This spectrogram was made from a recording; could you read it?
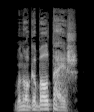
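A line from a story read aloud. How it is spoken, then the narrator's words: Angry. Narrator (Russian): сердито отозвалась Нора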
